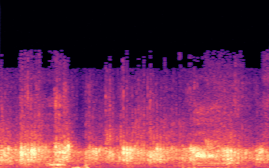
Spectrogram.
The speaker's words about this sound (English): Somebody give the Lord a hand clap of praise.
